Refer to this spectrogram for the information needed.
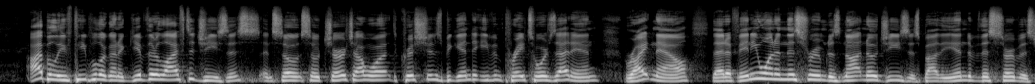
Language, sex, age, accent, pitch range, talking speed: English, male, 30-49, American, 165-215 Hz, 255 wpm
